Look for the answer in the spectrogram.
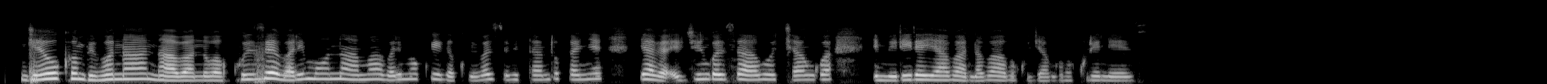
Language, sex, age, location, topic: Kinyarwanda, female, 18-24, Kigali, health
